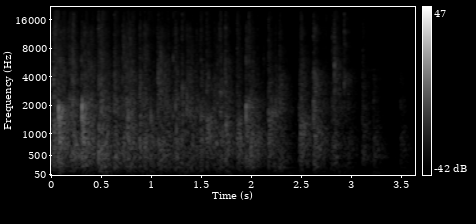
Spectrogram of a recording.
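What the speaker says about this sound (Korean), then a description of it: "우리 큰 박수 한번 부탁드립니다" Audience applause at a Buddhist gathering, dense steady clapping from many hands that thins out and trails off into a few scattered claps near the end.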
